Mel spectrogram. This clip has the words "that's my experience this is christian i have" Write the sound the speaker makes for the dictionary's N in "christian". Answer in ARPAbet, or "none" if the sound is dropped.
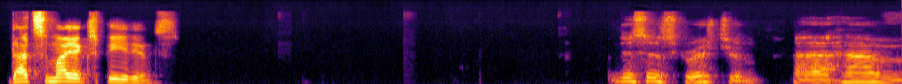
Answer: N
